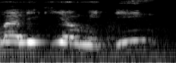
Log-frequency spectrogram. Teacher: Sebenarnya Maliki Yaumiddin, ma tu patutnya 2 harakat je. Kalau baca 1 harakat, dia ikut qiraat lain.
